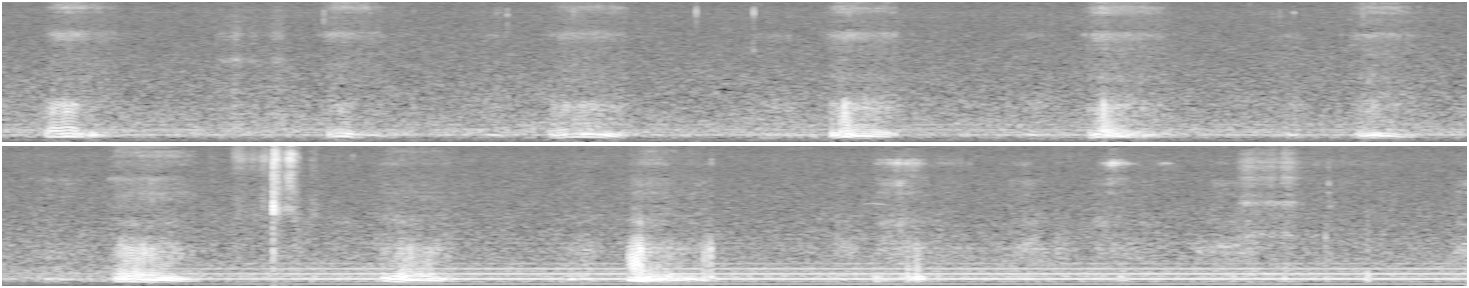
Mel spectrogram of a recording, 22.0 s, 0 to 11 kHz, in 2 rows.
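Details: 16-week-old puppy snoring during a nap: soft, regular snores, about 30 breaths a minute, faint steady background hum.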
